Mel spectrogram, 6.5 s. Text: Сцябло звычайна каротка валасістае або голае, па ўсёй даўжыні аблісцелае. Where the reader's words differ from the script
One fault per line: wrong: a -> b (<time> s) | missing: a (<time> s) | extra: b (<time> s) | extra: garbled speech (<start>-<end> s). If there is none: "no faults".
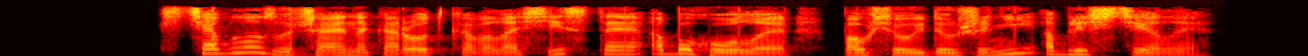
no faults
